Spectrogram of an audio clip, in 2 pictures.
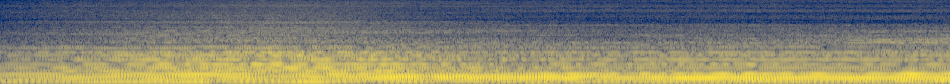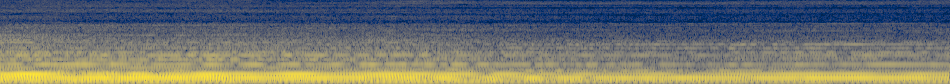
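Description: Layered choir oohs and ahs from a Spitfire Audio all-bloom vocal patch swell as sustained, ethereal chords, held steadily and fairly loud for the whole stretch with no talking.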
